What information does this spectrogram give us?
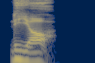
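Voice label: "li you", Chinese; 汉语口语新时代-初级下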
